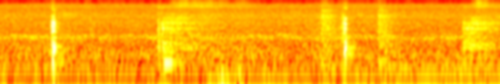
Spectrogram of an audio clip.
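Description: Two sharp, abrupt hiccup sounds about three seconds apart with softer breaths between; ordinary hiccups.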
